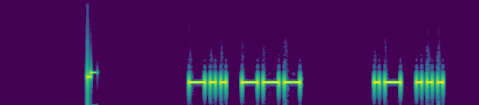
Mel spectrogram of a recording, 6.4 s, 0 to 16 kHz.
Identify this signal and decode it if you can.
Morse code, heard as a keyed tone, about 17 wpm, 700 Hz. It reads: DO AS
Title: 2x Word-Spacing - Sentences from Top 100 Words - 17wpm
